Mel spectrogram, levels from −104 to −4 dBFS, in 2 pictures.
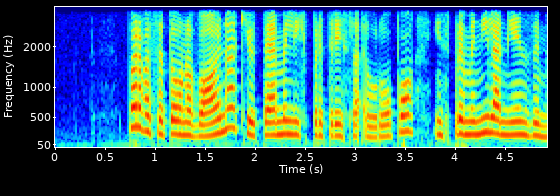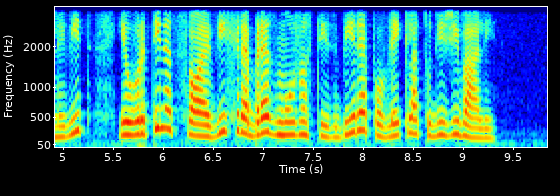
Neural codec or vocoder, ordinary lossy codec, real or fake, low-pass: none; none; real; 3.6 kHz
